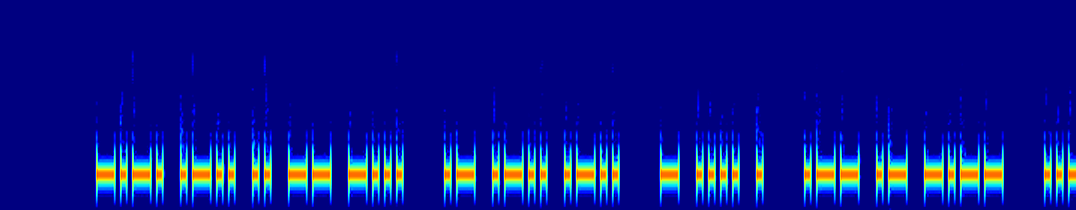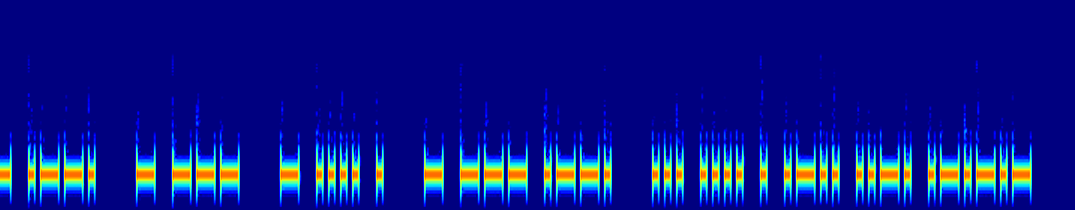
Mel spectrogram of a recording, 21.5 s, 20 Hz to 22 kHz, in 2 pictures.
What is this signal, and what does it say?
Morse code, heard as a keyed tone, about 20 wpm, 700 Hz. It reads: CLIMB ALL THE WAY UP TO THE TOP SHELF.
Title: Sentences with 6-Word Phrases - 20wpm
